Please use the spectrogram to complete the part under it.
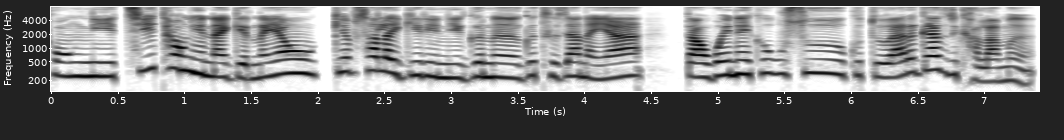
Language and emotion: Bodo, disgusted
